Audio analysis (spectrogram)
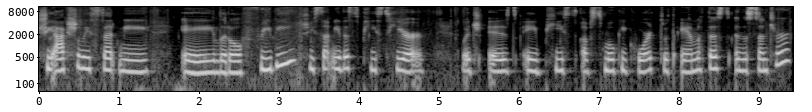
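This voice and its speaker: A woman speaks with an American accent at a fairly slow pace. Her pitch is fairly high. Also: fairly even intonation. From New Mexico, USA. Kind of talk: soft-spoken ASMR crystal collection show-and-tell to camera. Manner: soft-spoken, calming, friendly.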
